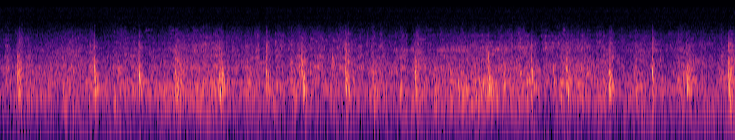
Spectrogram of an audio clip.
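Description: Steam-hauled passenger coaches rolling along the track: a steady rumble with a quick, uneven run of clicks as the wheels pass over the rail joints.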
